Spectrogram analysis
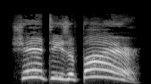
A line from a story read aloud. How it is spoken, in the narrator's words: he yelled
